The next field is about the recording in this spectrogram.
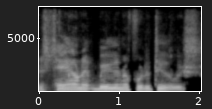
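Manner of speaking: Southern cowboy accent, like in cowboy films. The speaker shows off a Southern accent learned from cowboy films: Southern cowboy accent. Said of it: "I can do the Southern accent".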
